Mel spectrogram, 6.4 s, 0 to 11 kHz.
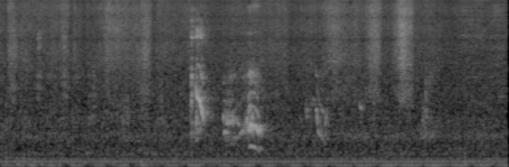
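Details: A 6-week-old baby in a quiet room making a few brief, soft catching sounds: infant hiccups.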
